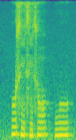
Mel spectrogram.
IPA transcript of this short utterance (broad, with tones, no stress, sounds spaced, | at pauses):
u˦ s ĩ˧ s ĩ˧ s ũ˦ | w u˧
